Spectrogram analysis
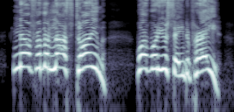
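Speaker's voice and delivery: put-on very high, loud Irish-Scottish accent. Lilly demands to know what someone said to Prey, Irish/Scottish accent as Lilly. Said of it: "a Irish/Scottish accent was right for Lilly".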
